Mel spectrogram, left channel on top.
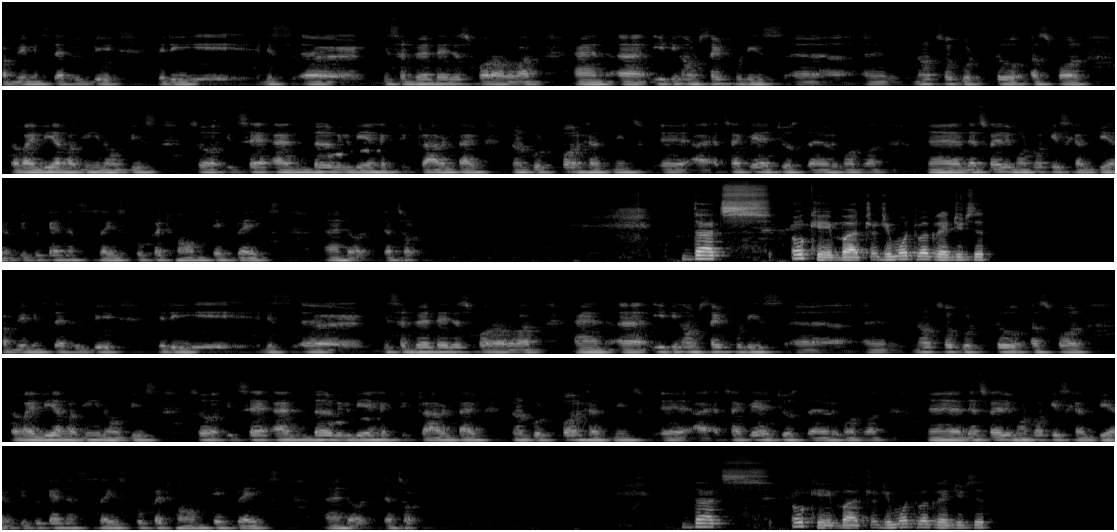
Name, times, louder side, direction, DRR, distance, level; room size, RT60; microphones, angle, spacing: voice 1, 0.0-26.4, equal, 10° left, 1.1 m, -35 dB
voice 2, 28.4-28.7 29.1-32.1, left 7 dB, 85° left, 0.4 m, -27 dB
8.2 x 4.2 x 3.3 m
head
